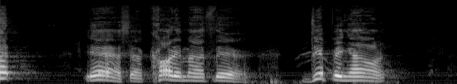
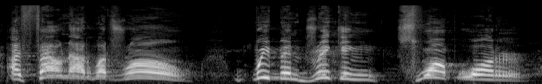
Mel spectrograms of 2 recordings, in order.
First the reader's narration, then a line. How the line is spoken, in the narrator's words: a call over the intercom shouting out, this driller says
